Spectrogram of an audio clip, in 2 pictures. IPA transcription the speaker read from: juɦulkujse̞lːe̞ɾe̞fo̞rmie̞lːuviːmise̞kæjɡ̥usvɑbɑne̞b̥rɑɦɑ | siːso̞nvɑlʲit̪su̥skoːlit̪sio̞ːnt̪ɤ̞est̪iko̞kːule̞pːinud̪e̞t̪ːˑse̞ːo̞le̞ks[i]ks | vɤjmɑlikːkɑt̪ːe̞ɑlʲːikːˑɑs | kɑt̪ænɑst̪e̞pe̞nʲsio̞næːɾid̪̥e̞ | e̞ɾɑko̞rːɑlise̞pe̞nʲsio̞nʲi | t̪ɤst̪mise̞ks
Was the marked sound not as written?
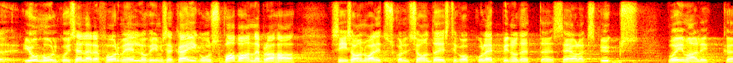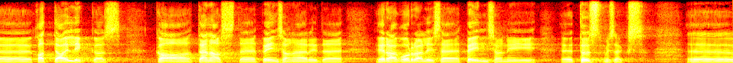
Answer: yes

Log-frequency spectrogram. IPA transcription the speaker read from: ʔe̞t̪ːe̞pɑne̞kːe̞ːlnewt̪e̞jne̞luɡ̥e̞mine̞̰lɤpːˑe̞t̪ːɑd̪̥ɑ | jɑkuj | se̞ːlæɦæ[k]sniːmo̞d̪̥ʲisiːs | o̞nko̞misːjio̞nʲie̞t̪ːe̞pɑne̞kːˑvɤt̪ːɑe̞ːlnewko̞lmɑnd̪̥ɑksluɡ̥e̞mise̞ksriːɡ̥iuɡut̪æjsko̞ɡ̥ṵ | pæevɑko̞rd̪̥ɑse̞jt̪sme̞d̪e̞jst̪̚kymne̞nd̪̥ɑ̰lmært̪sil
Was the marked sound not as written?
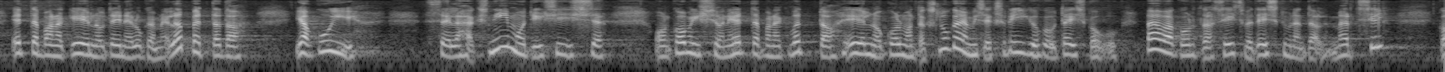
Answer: no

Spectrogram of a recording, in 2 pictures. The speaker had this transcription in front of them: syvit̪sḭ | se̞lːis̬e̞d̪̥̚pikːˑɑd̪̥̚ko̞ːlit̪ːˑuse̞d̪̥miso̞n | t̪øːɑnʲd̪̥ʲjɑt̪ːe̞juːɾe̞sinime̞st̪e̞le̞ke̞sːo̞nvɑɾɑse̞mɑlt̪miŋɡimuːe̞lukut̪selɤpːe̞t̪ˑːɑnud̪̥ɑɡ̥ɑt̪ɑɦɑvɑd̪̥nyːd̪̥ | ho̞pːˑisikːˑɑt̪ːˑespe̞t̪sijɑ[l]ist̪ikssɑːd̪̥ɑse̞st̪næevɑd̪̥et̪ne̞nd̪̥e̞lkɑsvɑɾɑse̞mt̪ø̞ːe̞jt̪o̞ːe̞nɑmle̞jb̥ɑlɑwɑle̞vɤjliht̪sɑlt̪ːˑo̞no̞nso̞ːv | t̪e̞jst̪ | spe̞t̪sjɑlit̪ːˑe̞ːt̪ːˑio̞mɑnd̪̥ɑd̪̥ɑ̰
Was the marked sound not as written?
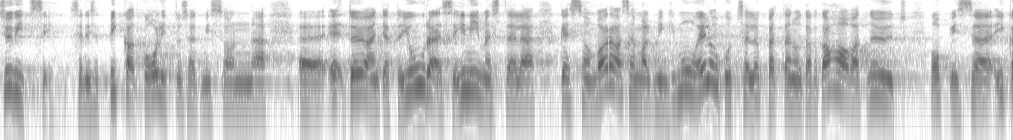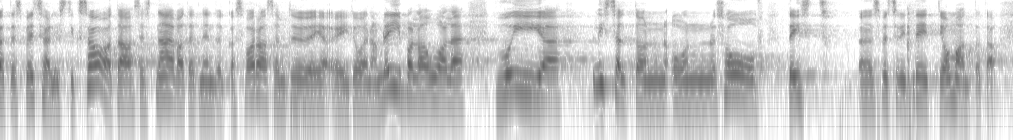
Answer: no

